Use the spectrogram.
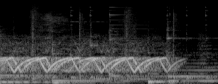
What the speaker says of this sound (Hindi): पूरे रोड पर पुलिस के सायरन जोर जोर से बजने लगे।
